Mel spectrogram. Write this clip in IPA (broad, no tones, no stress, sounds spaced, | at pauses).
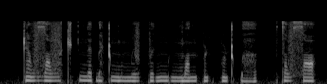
ʈ ĩ v zˤ i v ə̤ ʈ ɪ ʈ n ɪ ɗ ə̤ ʈ ŋ͡m ʊ m i v p ɪ ŋ͡m ɪ ŋ͡m ɒ n p ə̃ ʈ p ũ ʈ k͡p ə̤ | t ə v sˤ ə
